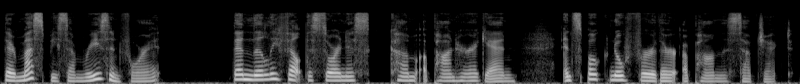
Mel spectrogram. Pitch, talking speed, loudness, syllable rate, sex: 175 Hz, 175 wpm, -21 LUFS, 5.1 syllables/s, female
